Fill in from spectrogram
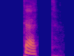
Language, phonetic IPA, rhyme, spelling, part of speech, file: Hungarian, [ˈtɛtː], -ɛtː, tett, verb / noun, Hu-tett.ogg
- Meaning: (verb) 1. third-person singular indicative past indefinite of tesz 2. past participle of tesz; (noun) action, act, deed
